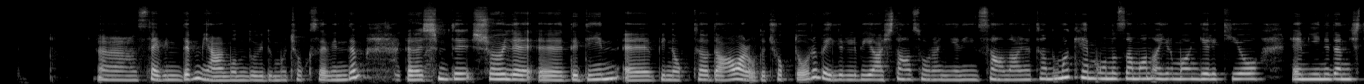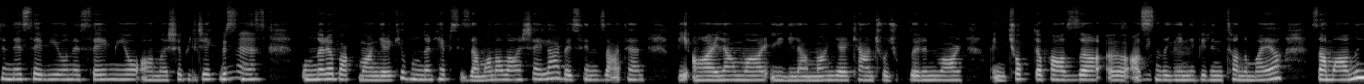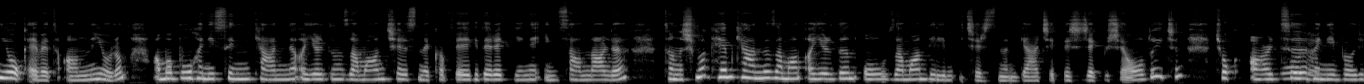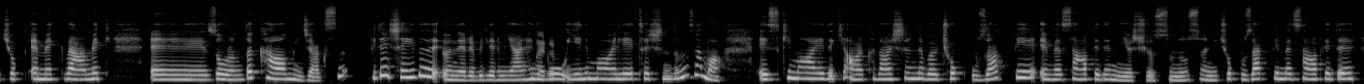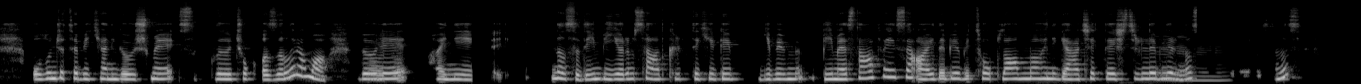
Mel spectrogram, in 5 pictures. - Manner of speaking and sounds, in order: other background noise; unintelligible speech
- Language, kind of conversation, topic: Turkish, advice, Taşındıktan sonra yalnızlıkla başa çıkıp yeni arkadaşları nasıl bulabilirim?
